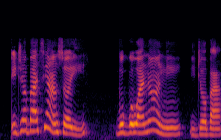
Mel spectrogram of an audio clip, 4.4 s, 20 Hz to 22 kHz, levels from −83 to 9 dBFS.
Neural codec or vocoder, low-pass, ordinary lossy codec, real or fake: codec, 16 kHz, 6 kbps, DAC; 7.2 kHz; none; fake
